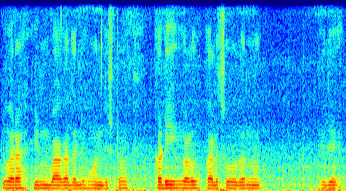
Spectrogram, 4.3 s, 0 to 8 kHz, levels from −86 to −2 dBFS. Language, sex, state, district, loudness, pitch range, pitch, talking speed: Kannada, male, Karnataka, Koppal, -17 LUFS, 130-140 Hz, 135 Hz, 85 wpm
